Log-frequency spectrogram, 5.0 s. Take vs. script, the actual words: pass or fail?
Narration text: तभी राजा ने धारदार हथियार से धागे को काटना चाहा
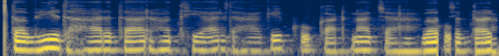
fail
